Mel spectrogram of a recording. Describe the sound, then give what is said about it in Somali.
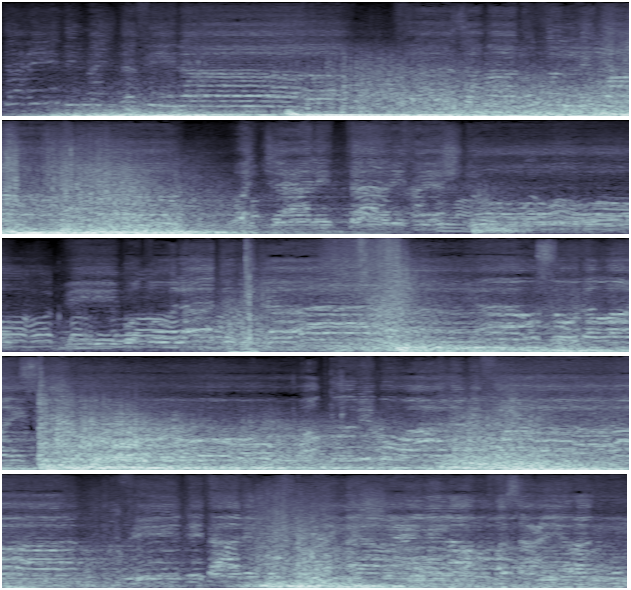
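Strong explosions in a film about blasts hitting military vehicles and soldiers in the Al Bayda region: loud, repeated deep booms and roaring rumble run through the whole stretch, densely layered with other sound. “sidoo kale qaraxyo xoogan oo ka dhacay deegaanka kala duwan oo ka tirsan gobolka Albayda ayuu filimku soo gudbinaya kuwaas oo qarkood gaadiidka boolbool u kala fardhiyay isla markaana askartii ka dhigay kuwa gabi ahaanba ku gubtay qaraxyada mujaahidiinta”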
